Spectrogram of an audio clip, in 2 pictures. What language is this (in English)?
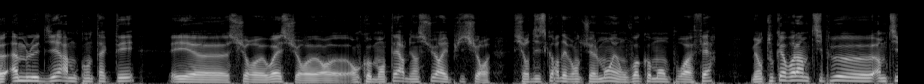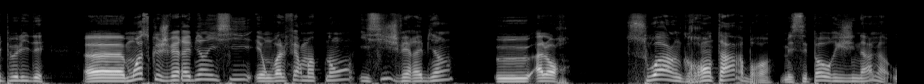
French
